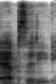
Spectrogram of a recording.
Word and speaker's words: Abcde: It's pronounced Ab City. It is spelled A-B-C-D-E.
